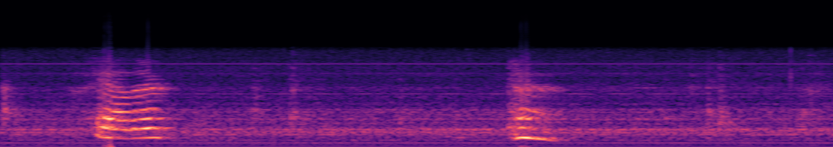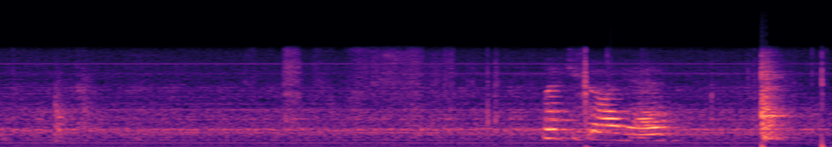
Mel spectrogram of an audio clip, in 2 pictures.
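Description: A young woman speaks in short bursts nearby.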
